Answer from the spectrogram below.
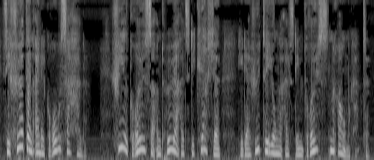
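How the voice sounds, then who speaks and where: A woman narrating a German fairy tale in a slow, expressive storytelling manner. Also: fairly low pitch, husky, dry recording.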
